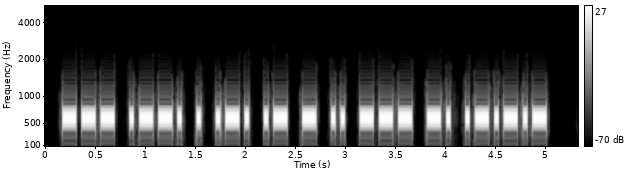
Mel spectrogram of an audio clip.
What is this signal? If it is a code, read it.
Morse code, heard as a keyed tone, about 25 wpm, 600 Hz. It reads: OPERATION.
